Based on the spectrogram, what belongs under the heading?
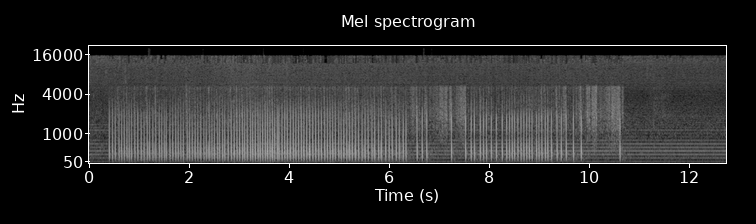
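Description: Rapid, regular crackling pops from a single motor unit firing fast, fading to a steady electrical hum: reduced recruitment on needle EMG.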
